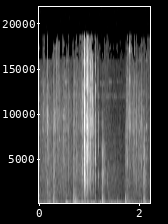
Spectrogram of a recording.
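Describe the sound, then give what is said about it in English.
A metal door handle on a locked door is jiggled and rattled several times in quick, uneven bursts, clicking and creaking against a latch that doesn't give. Moderately loud, with no voices. “Door's locked.”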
